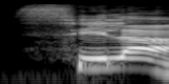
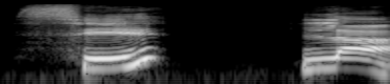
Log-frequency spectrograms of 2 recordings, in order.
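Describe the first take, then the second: First: "सिला" joined in one go, no gap; blended word. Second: "सिला" slowly split, rising "si", long pause, "la"; split into syllables. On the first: Teacher giving learners the result, "सिला" blended. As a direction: say "सिला" whole, short i. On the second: Teacher building the word for learners, "सिला" in slow pieces. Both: Shown as a demonstration. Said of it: "तो मिलके बन जाएगा".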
